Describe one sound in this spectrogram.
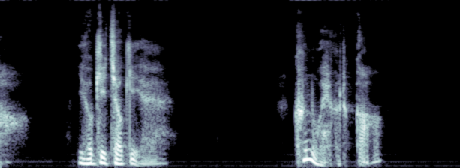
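An elderly man speaks with animation, heard through a microphone.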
